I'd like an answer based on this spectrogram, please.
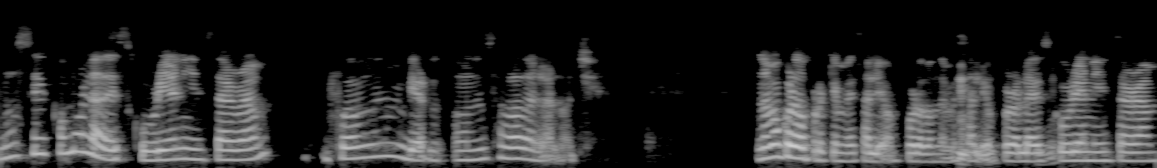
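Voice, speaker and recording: A woman's normal speaking voice at medium pitch, with lively intonation and a fairly quick pace. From Mexico, Colima coast (Manzanillo), moved to Quintana Roo at 12. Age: 20s. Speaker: lawyer and fitness account founder. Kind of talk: casual interview chat.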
